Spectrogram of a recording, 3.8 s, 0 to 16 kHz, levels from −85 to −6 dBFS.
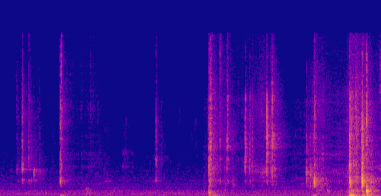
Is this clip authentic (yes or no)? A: yes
